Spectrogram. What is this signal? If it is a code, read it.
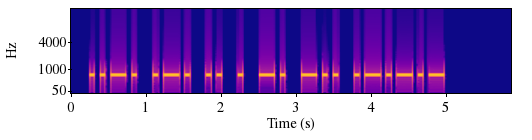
Morse code, heard as a keyed tone, about 17 wpm, 700 Hz. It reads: FRIEND.
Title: Sentences from Top 1400 Words 17wpm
